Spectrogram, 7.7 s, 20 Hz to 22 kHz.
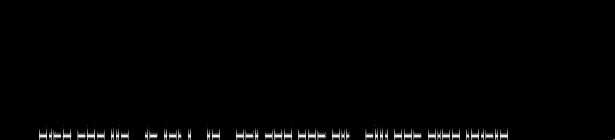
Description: Morse code, heard as a keyed tone, about 40 wpm, 700 Hz. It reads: YOU ARE A GOOD BOY.
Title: Sentences from Top 200 Words 40wpm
